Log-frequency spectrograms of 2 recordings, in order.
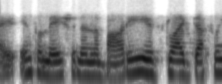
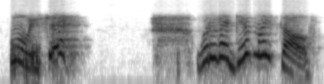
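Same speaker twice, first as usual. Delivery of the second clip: higher and louder, imitating her shocked self; retold shock; 10 semitones higher, 4 dB louder than usual. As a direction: replay the horror at the mirror.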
